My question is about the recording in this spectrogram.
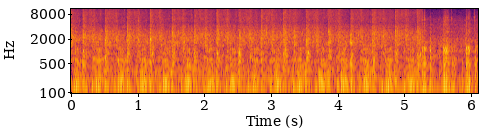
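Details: Maytag Centennial washer while agitating: loud rhythmic clunking and rattling, about three knocks a second following each stroke; owner suspects a bearing, not confirmed, and a worn drive part is likely.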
